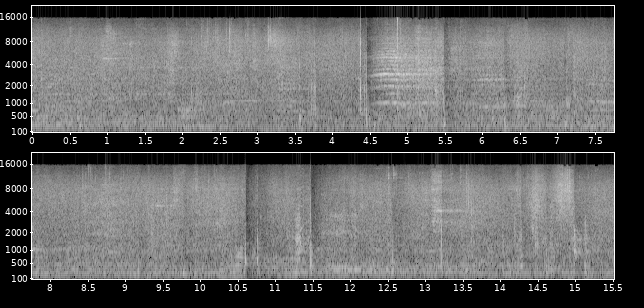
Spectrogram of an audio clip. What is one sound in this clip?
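An elderly man speaks quietly and briefly.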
